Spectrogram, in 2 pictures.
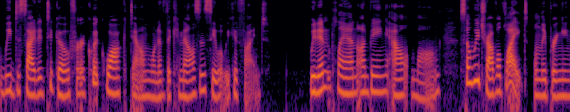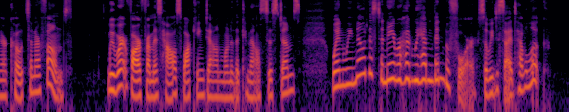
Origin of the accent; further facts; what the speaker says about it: Pacific Northwest, United States; But it just reminds me of like the area that I grew up in the Pacific Northwest. I literally had so many farms right down the street from me.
